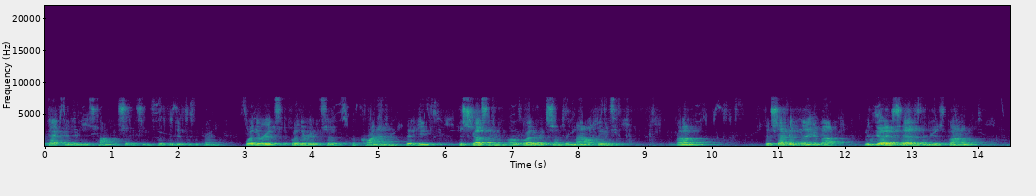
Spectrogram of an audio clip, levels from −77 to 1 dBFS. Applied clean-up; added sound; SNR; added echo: neural separator model SepFormer DNS4.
